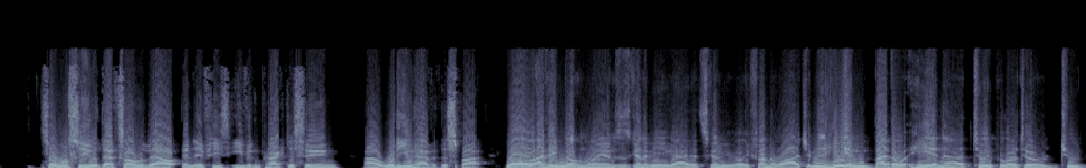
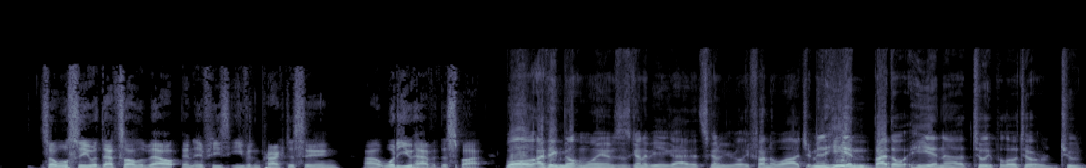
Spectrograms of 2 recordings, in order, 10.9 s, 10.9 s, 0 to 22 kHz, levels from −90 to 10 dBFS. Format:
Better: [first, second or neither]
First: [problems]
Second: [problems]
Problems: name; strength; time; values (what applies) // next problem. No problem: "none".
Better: second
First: distortion; heavy; 25% of the sound clipped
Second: none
